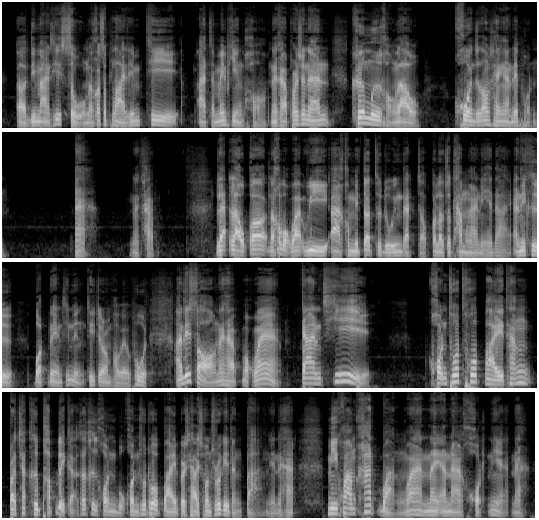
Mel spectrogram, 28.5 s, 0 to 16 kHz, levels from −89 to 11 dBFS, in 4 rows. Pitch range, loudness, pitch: 95-130 Hz, -17 LUFS, 110 Hz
